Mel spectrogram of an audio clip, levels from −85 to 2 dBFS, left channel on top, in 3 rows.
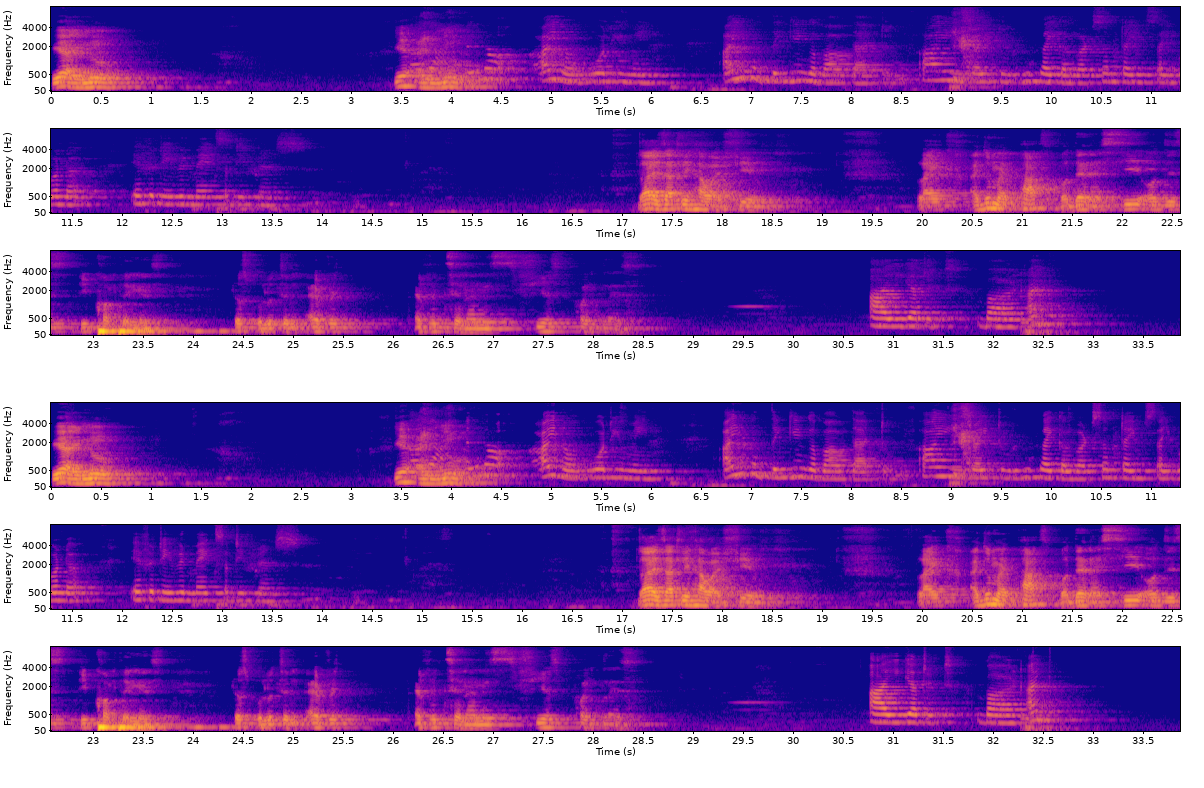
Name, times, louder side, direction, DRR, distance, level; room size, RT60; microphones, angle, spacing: voice 1, 0.0-0.8 3.4-4.2 9.0-9.3 17.2-18.6 19.3-19.5 19.9-23.7 24.0-25.6 26.2-28.4 29.5-29.6, right 1 dB, 25° right, 6 dB, 0.5 m, -24 dB
voice 2, 3.6-6.1 6.7-11.6 12.1-13.8 16.9-17.0 30.8-32.6, right 2 dB, 75° right, 4 dB, 1.3 m, -36 dB
8.0 x 7.5 x 6.0 m, 1.3 s
head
